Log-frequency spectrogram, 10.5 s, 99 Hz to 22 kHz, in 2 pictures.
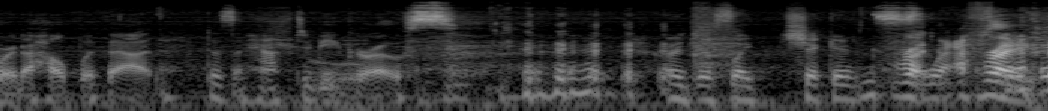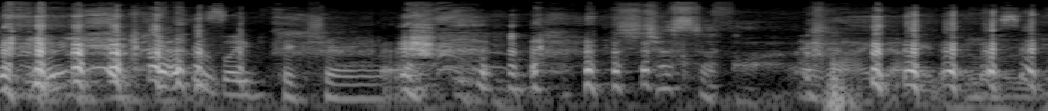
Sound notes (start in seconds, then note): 4.9 laughing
